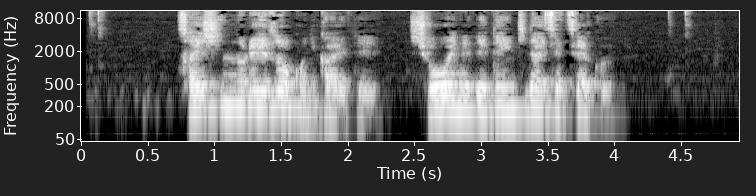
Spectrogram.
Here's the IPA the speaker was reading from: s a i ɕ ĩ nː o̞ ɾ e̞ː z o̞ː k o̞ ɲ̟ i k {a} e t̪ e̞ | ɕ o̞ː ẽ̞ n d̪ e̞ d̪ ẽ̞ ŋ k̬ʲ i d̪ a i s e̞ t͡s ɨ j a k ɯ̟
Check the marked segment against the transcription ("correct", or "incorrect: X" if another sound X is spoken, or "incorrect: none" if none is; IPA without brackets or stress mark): correct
